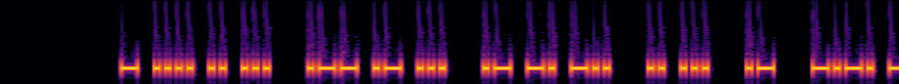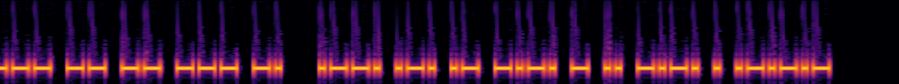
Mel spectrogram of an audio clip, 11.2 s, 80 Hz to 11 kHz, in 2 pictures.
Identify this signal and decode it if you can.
Morse code, heard as a keyed tone, about 36 wpm, 700 Hz. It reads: THIS WAS AND IS A COMMON PRACTICE.
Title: Sentences from Top 1000 Words - Review Part 4 - 35wpm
